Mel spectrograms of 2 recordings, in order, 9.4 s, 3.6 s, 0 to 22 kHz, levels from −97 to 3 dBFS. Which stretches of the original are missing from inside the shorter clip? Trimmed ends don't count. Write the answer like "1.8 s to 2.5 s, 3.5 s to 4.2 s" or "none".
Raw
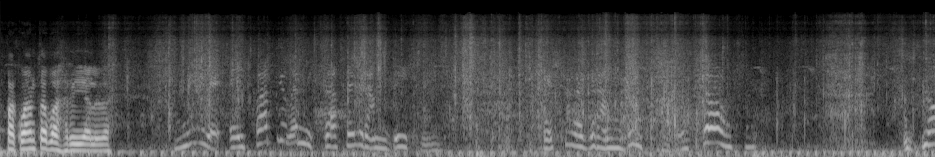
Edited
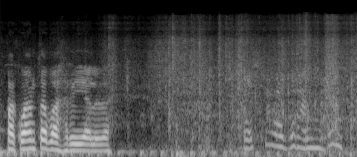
1.6 s to 4.6 s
